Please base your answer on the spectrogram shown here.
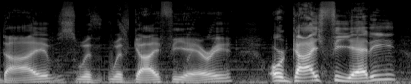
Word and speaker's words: Guy Fieri: Or Guy Fieri. When he said his own name, he said it like Guy Fieri. So maybe that's how you say it.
